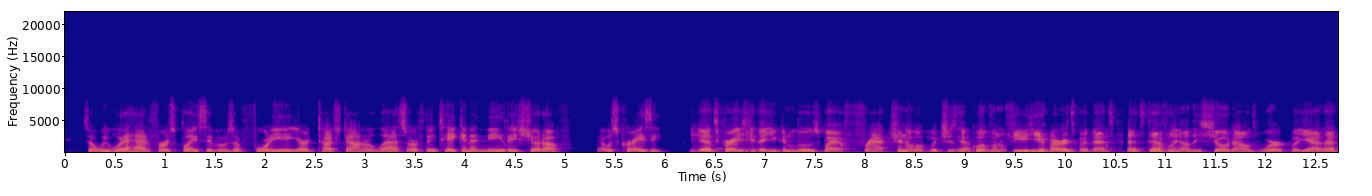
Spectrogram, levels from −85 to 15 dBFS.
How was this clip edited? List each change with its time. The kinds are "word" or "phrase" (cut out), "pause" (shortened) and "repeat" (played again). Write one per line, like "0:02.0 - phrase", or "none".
0:03.7 - word
0:04.4 - word
0:06.1 - pause
0:08.6 - word
0:09.4 - phrase
0:10.6 - pause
